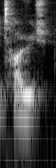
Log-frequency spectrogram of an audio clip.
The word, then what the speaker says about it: Thoth: anubis and thoth tote i always pronounce it thoth in my head but apparently tote if you watch um crash course mythology anyway um yeah so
